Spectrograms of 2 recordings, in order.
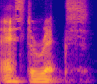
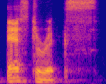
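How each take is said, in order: First: The word ends with an "ix" sound. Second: The word ends with an "isk" sound. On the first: The speaker calls it wrong. "not asterix" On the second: The speaker calls it right. "You're supposed to say asterisk"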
